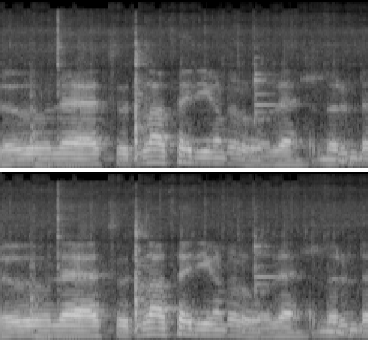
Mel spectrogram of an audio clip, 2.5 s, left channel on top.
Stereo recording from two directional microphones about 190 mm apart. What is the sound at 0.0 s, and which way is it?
Stir, 15° right (ahead or behind).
